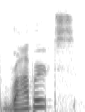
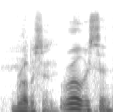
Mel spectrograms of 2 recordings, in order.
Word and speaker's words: Robeson: And we're going to have Cree Robinson. How you say it? Robeson, sorry, got it wrong.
